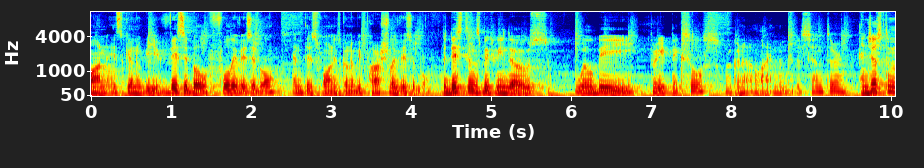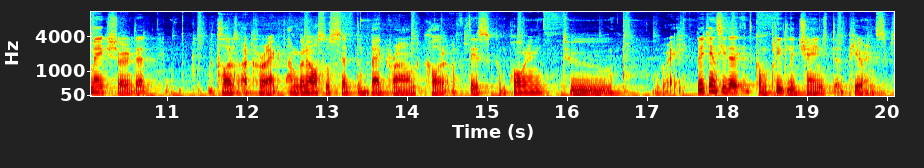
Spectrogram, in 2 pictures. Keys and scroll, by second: 0.3 shift+Down, 1.1-4.8 typing, 7.9 shift+Up.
